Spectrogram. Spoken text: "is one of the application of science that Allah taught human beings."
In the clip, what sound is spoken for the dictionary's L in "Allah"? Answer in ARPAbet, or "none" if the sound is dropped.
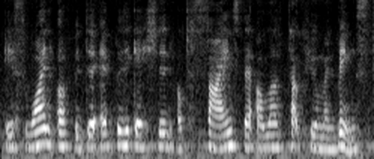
L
